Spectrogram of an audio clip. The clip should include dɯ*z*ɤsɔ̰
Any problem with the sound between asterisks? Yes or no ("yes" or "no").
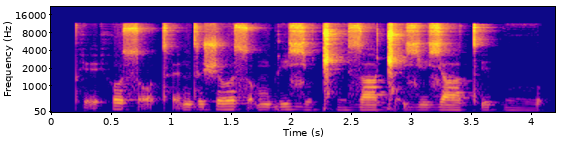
yes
